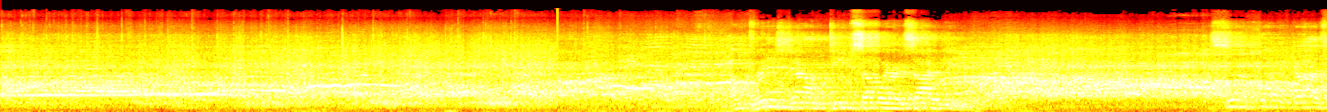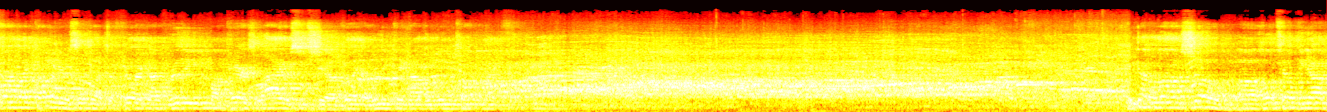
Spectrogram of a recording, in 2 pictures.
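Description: A singer's voice carries through loudspeakers.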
